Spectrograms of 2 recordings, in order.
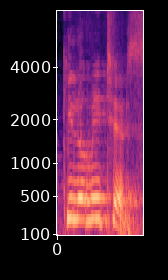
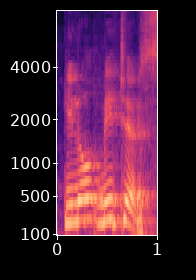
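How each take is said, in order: No difference in how they are said.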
